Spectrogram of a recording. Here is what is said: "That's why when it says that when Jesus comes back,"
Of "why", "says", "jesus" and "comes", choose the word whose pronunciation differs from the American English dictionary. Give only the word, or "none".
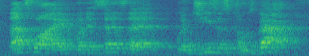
none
